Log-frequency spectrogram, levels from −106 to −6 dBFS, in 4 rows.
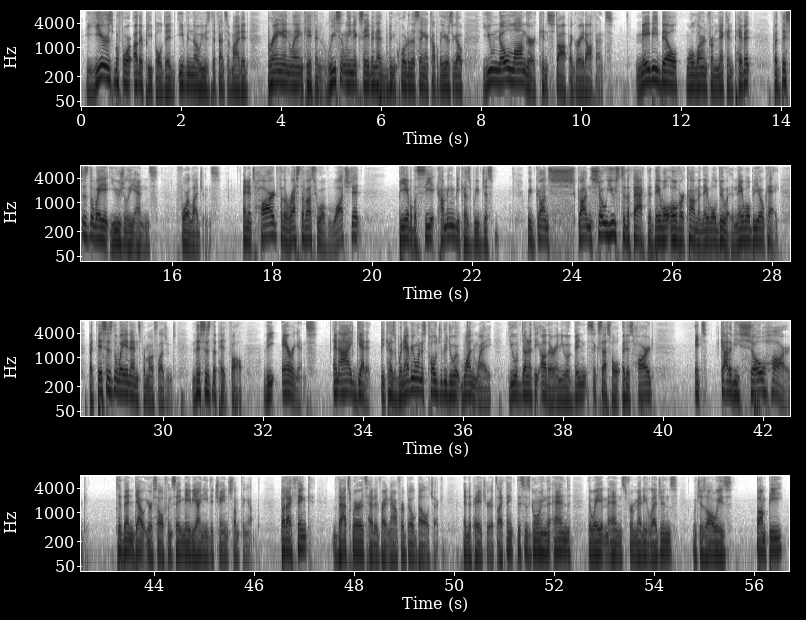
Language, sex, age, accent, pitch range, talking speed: English, male, 30-49, American, 95-125 Hz, 205 wpm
